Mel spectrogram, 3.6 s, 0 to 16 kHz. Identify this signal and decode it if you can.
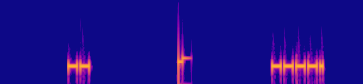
Morse code, heard as a keyed tone, about 40 wpm, 700 Hz. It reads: M 9
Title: Single Character (Letter:Number:Punctuation:Prosign) Alt 40wpm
